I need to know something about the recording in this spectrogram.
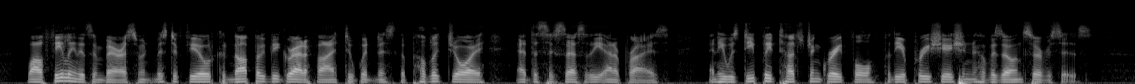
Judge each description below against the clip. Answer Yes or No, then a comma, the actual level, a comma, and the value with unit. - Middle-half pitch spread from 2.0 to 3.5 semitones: Yes, narrow, 2.4 semitones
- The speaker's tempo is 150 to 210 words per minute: Yes, average, 190 wpm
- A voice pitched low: Yes, low, 115 Hz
